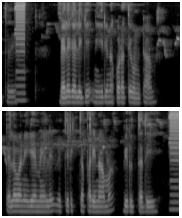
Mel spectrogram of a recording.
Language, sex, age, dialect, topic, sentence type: Kannada, male, 31-35, Coastal/Dakshin, agriculture, question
